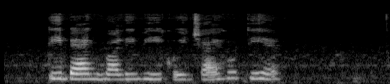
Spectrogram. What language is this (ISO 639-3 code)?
urd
